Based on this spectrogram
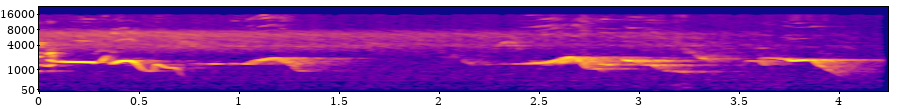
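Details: A black-naped oriole of Java singing actively, giving clear flute-like whistles that swell and sweep downward, grouped in quick linked runs separated by a short quiet stretch.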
